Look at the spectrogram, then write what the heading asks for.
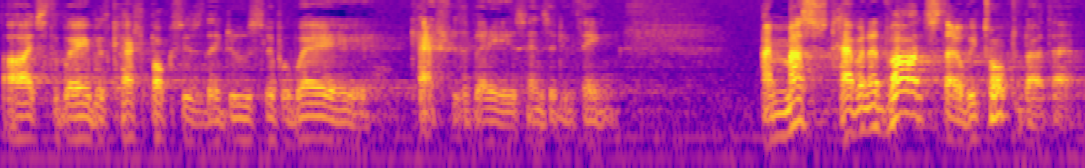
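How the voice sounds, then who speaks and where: Sly, put-upon stonemason, sardonic stage delivery, highly animated pitch, reverberant hall with slight noise. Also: male voice, moderate pace, creaky, full character voice. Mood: wheedling. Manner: sardonic, mock-deferential, theatrical phrasing. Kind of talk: theatrical television play dialogue. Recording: echoey hall, faint noise, 1980s TV recording.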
